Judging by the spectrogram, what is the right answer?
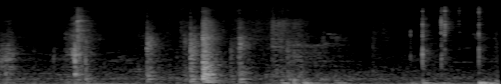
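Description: Scattered light clicks and taps of hands handling a Nintendo Switch console and a USB-C charging cable as the cable is plugged into the console's port, with a louder knock near the end.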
